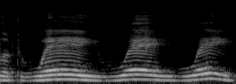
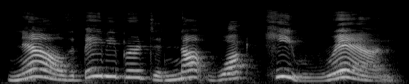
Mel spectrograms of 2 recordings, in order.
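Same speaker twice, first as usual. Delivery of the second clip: usual speaking voice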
